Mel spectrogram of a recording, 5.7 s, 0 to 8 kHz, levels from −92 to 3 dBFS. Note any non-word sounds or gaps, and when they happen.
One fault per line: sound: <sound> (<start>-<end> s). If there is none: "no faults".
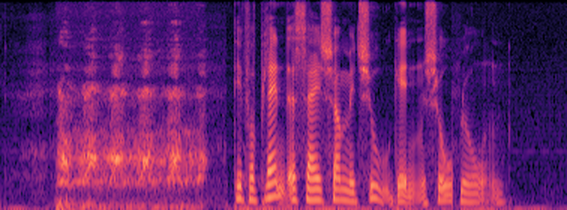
sound: bark (0.6-2.1 s)
sound: dropout (4.5-4.6 s)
